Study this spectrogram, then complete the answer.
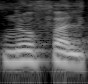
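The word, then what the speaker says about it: נפל: C'est le mot nafal, qui se prononce nofal, qui signifie chuter, tomber de mort violente dans le malheur, être ruiné, tomber prosterné.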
